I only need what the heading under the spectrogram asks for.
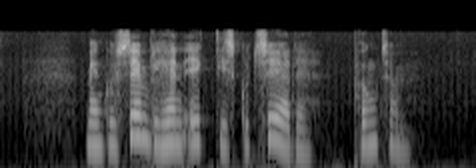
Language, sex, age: Danish, female, 29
